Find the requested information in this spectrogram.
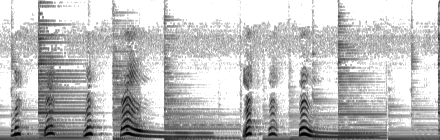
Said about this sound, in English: Next morning, the puppy jumped from one bed to another bed and woke the kids with his cute, mild barks.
